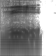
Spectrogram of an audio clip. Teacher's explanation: বি না, এটা হবে ভি। মানে ভি, উপরের দাঁত নিচের ঠোঁটে লাগবে, হ্যাঁ? ভি, ভি, এটাকে আমরা বলতাম নরমালি ডাবল-ইউ।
